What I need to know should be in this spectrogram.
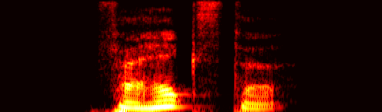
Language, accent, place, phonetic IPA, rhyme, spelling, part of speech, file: German, Germany, Berlin, [fɛɐ̯ˈhɛkstə], -ɛkstə, verhexte, adjective / verb, De-verhexte.ogg
- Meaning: inflection of verhext: 1. strong/mixed nominative/accusative feminine singular 2. strong nominative/accusative plural 3. weak nominative all-gender singular 4. weak accusative feminine/neuter singular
